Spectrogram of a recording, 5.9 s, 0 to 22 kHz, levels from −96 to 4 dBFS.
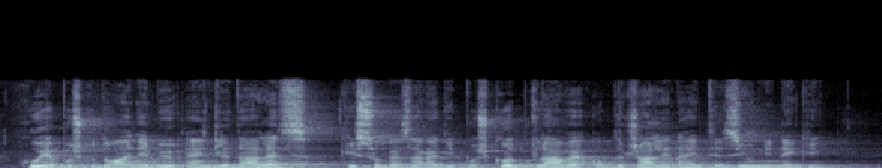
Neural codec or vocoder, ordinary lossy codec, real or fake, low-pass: vocoder, 24 kHz, 100 mel bands, Vocos; none; fake; none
